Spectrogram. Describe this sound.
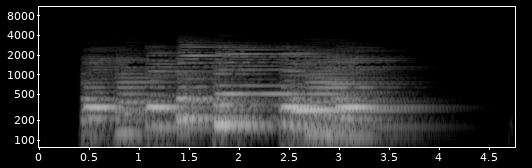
Music Classic Horror Tune vers.2
A music effect I made on my piano. The 101 Sound FX Collection.
horror, piano, jingle, music, tune, bells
